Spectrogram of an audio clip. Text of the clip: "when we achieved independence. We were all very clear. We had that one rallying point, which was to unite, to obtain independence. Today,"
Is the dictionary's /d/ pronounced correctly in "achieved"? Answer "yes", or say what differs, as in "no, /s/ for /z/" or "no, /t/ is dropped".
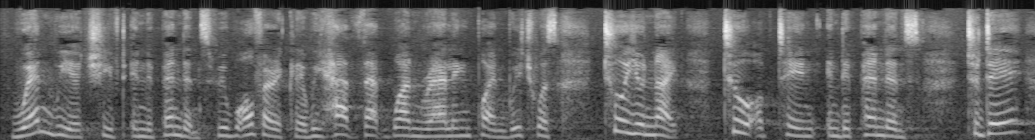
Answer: yes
